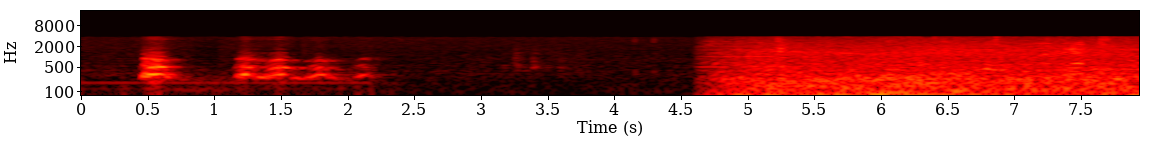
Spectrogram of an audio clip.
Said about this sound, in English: Let me tell you about my dog Monty. Oh, what a pound. Oh, what a pound. Monty, you could stop barking now. The song's over.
